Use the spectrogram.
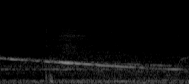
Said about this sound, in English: We in them dirty streets. You hear them sirens? That never happens in Kennedy.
